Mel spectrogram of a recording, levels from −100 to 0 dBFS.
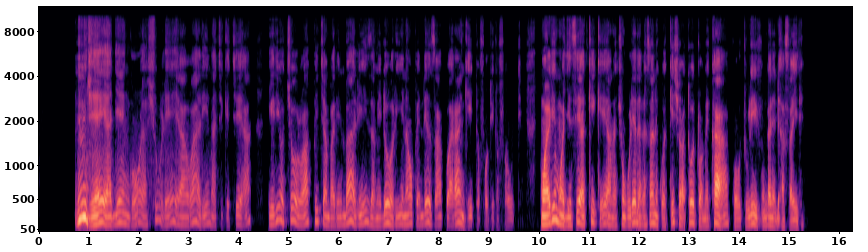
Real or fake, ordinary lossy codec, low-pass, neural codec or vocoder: fake; MP3, 96 kbps; 9.9 kHz; vocoder, 22.05 kHz, 80 mel bands, Vocos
